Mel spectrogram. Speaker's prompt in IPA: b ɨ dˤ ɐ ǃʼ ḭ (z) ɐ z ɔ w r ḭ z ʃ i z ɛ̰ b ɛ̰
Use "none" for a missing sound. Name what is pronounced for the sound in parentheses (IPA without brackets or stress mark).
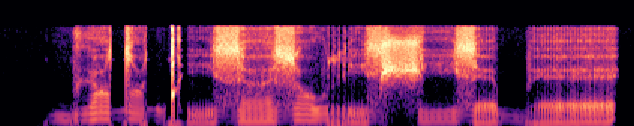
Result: z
